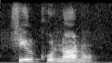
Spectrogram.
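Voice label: "Silkoornano", pronunciations; Fourth Way; Beelzebub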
